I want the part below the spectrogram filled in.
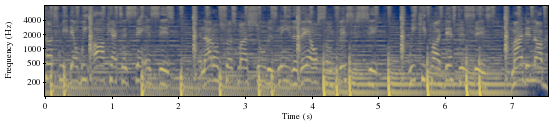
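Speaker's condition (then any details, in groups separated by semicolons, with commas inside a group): No condition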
